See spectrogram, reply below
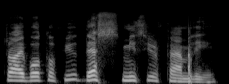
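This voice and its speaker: A man's voice: high-pitched, lively intonation, normal speed, dry recording. A man teaching an online English class, patiently correcting his students' grammar over a video call.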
